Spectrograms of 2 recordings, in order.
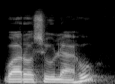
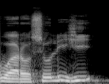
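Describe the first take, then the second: First: The last word ends with an u-hu sound. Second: The last word ends with an i-hi sound. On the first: The speaker calls it right. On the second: The speaker calls it wrong.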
